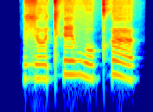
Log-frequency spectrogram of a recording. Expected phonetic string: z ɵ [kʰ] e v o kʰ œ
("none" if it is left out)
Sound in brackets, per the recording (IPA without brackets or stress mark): tʰ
